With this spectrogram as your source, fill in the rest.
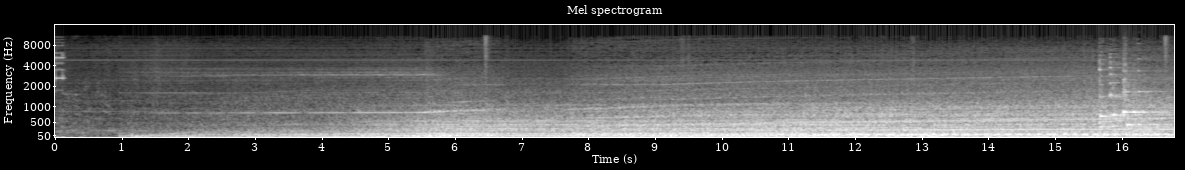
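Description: A tram's electric motor hums and whines, rising in pitch as it speeds up.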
